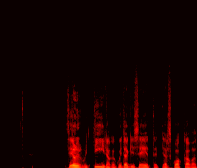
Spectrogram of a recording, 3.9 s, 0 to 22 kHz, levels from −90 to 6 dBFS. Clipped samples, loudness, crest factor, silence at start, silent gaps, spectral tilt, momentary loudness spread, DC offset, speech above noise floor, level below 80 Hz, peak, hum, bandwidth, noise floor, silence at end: under 0.1%; -47 LUFS; 20 dB; 1.35 s; none; -6 dB/octave; 14 LU; under 0.1%; over 44 dB; -74 dBFS; -28 dBFS; none; 13 kHz; under -90 dBFS; 0 s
